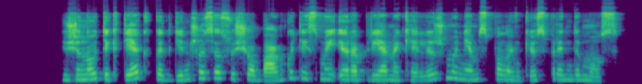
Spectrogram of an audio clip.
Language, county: Lithuanian, Klaipėda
